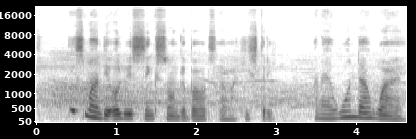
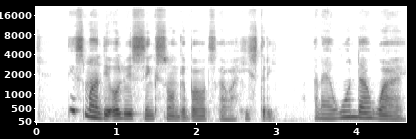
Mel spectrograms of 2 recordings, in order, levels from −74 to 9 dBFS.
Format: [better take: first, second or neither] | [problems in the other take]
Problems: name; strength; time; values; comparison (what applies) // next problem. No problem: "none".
second | background sound (Crowd); 16 dB below the speech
